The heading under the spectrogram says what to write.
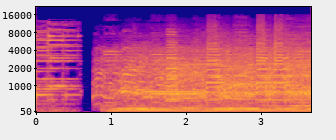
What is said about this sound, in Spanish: aunque parezca que hay un montón de tráfico, es que son las 8 de la tarde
